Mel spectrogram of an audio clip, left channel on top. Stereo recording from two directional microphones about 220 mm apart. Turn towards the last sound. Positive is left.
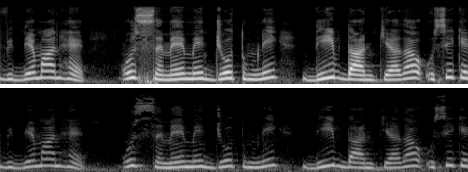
turn(degrees=45)  # may be behind; listen again after turning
